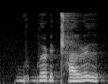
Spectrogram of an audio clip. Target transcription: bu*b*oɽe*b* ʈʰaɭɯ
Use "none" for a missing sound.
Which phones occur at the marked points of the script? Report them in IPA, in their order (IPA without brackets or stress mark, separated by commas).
b, none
